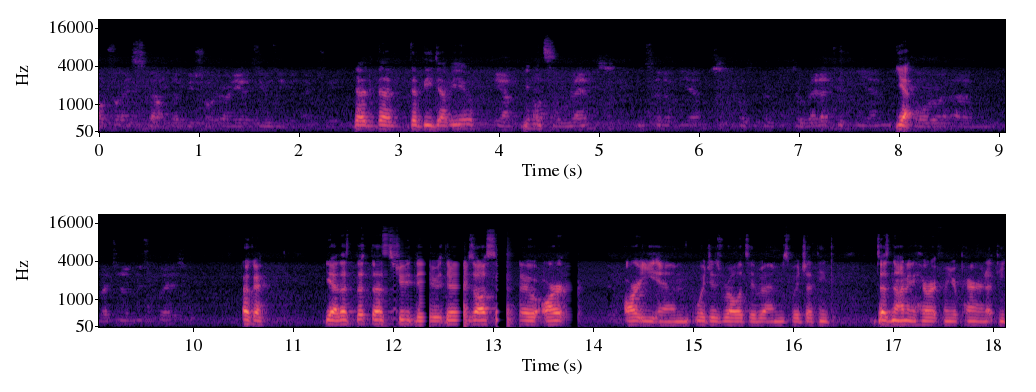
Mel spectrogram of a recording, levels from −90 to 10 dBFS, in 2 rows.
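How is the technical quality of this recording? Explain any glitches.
The recording has a cluster of network-related glitches in its second half: a stuttering stretch, two short freezes, and a final hurried passage.

From 11.83 to 12.76 s the audio drags and stutters in repeated stalls, with seven brief hangs where the last sound is held, the longest 130 ms. Packets kept arriving late, so the jitter buffer repeatedly ran dry and about 39% of that span is filled-in sound. Nothing is lost.

At 13.03 to 13.29 s a call audio freeze holds the sound as a fading buzz or hiss, ending in about 70 ms of silence before the audio resumes where it stopped. This is likely packets held up in transit, inserting a 230 ms gap.

A second call audio freeze at 13.74 to 14.17 s behaves the same way but lasts longer. The held sound fades to roughly 60 ms of silence, adding a 400 ms gap, again likely from delayed packets emptying the buffer.

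From 16.62 to 18.10 s the audio sounds rushed at unchanged pitch, running at 112% speed. This jitter buffer speed-up comes from the receiver trimming many tiny pitch-period slices, about a fifth of a second in total, to shed the extra delay it was holding.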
